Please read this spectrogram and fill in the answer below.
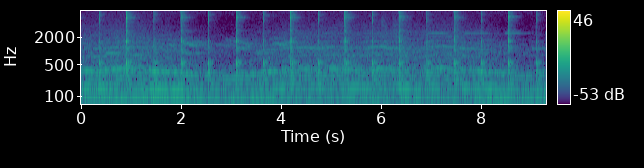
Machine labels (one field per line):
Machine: valve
